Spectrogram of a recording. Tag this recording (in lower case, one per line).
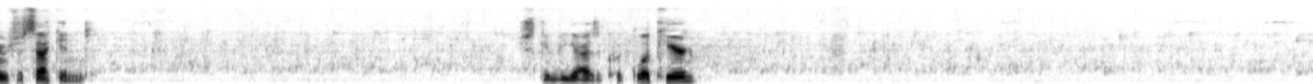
outside, urban or man-made
speech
